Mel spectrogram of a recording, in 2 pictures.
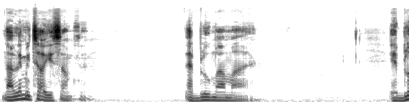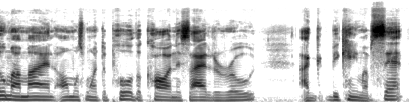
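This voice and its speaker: A man's voice: lowish voice, moderate pace, creaky, pauses often, no room sound. A middle-aged man telling a personal story in an earnest talk, repeating phrases for emphasis. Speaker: speaker.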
